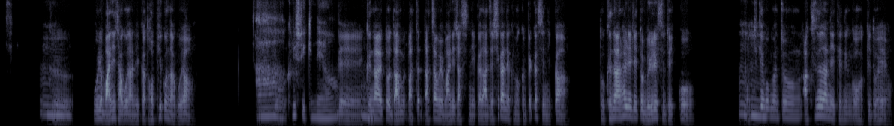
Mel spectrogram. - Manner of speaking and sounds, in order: other background noise; tapping
- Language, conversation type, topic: Korean, advice, 규칙적인 수면 시간을 지키기 어려운 이유는 무엇인가요?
